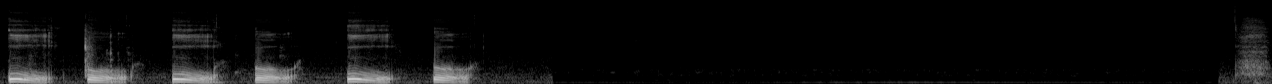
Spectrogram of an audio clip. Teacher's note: if you say these vowels in succession you may notice that your tongue is moving forward and backward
